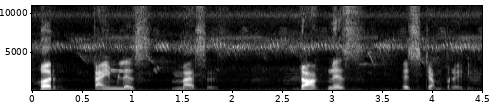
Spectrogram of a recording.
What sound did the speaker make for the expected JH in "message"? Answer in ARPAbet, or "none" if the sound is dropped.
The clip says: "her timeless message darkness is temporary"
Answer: Z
